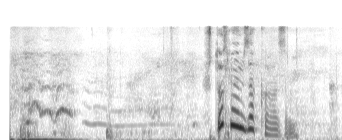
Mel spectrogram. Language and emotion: Russian, neutral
